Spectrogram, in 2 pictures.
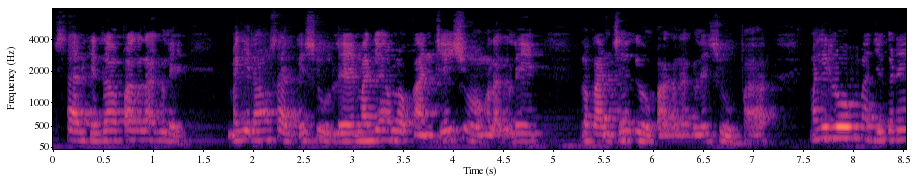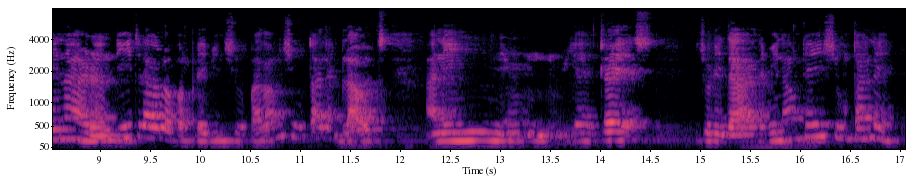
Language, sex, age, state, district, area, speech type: Goan Konkani, female, 45-60, Goa, Murmgao, rural, spontaneous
